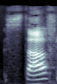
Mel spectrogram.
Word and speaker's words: staff: Entonces, ¿cómo se dice S-T-A-F-F? – Es que tienen que pronunciar el AF. Staff, company staff. – Staff. – Mejor. – Y ahora S-T-U-F-F.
